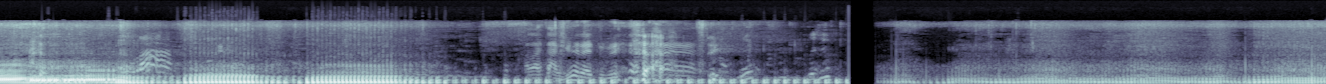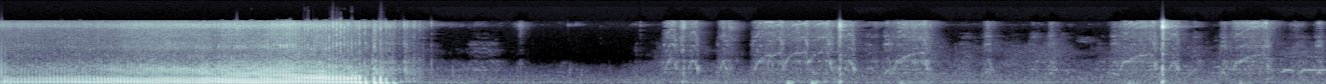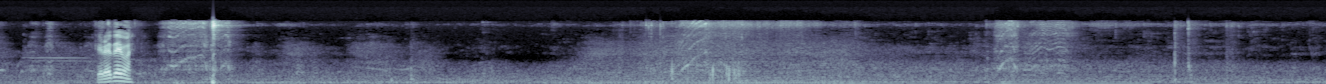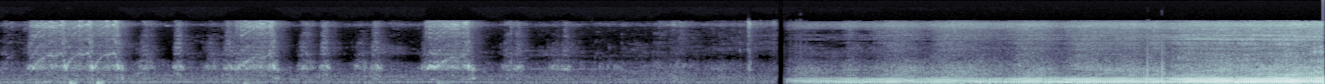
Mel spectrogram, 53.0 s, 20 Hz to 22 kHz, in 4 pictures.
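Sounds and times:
mechanical clicks and scrapes: 0:19.7 - 0:22.8, 0:23.8 - 0:26.5, 0:28.1 - 0:29.0, 0:32.8 - 0:35.1, 0:36.4 - 0:37.8, 0:39.8 - 0:45.6
dirt bike kick-start clatter: 0:19.8 - 0:22.7, 0:28.2 - 0:29.0, 0:33.0 - 0:34.2, 0:40.0 - 0:41.2.

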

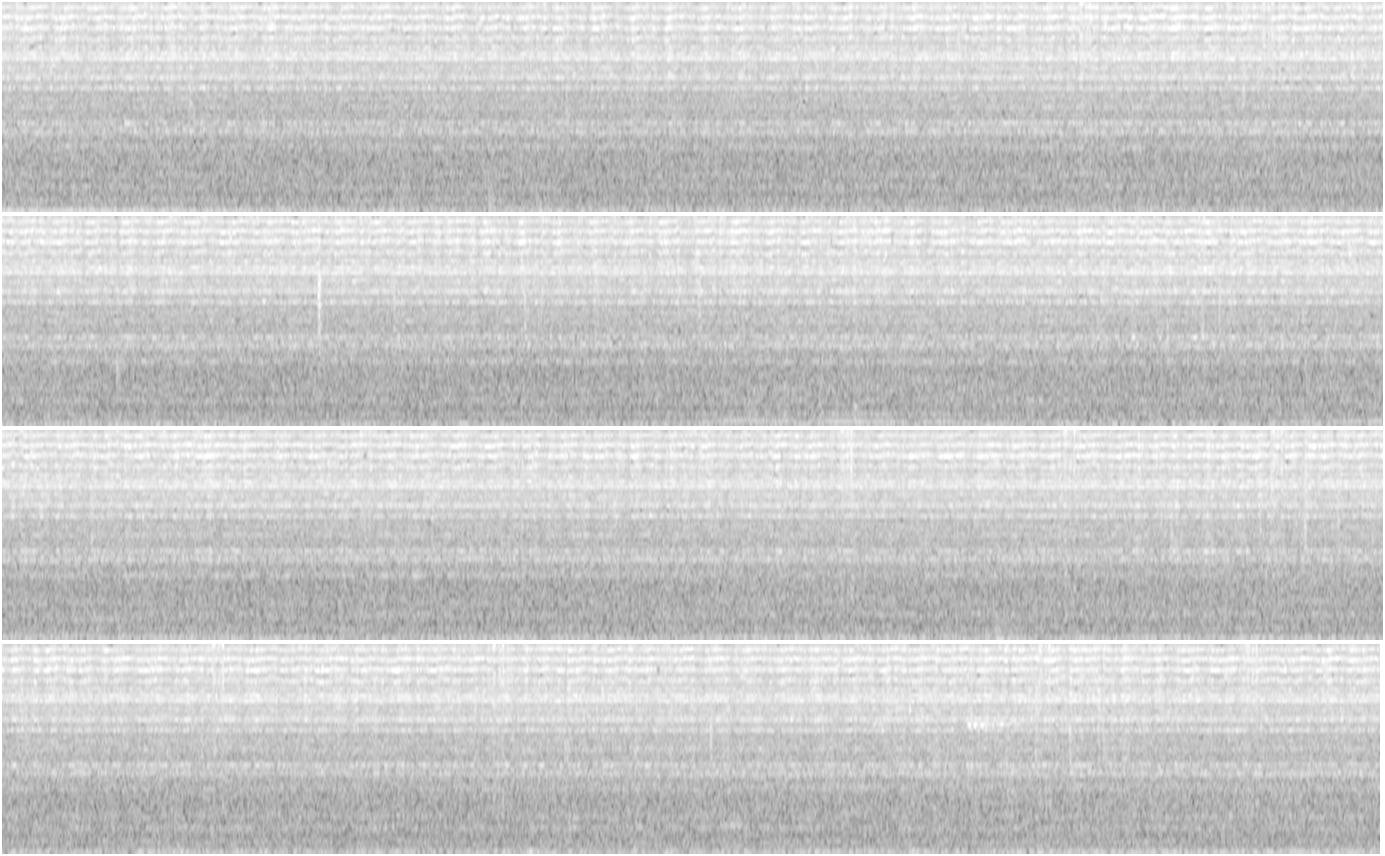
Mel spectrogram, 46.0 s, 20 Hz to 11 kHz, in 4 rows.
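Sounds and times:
faint ticks: 0:13.8 - 0:14.5.

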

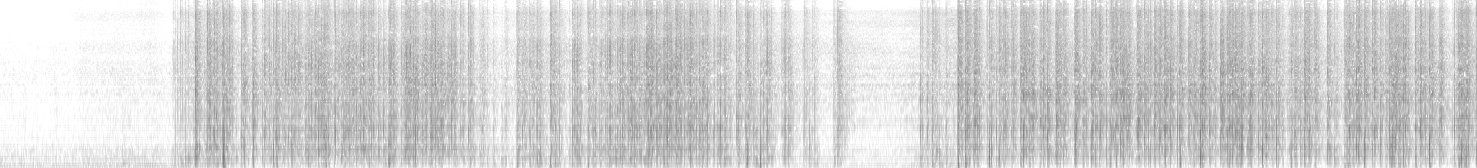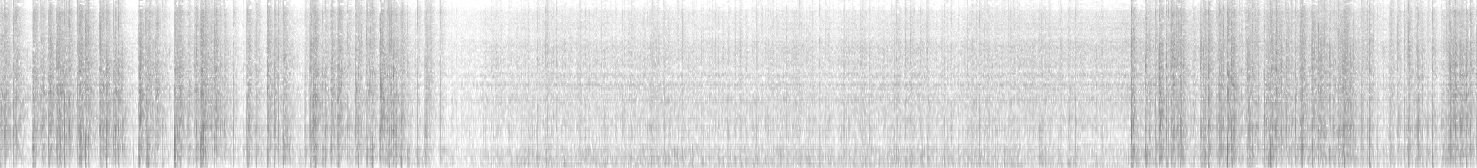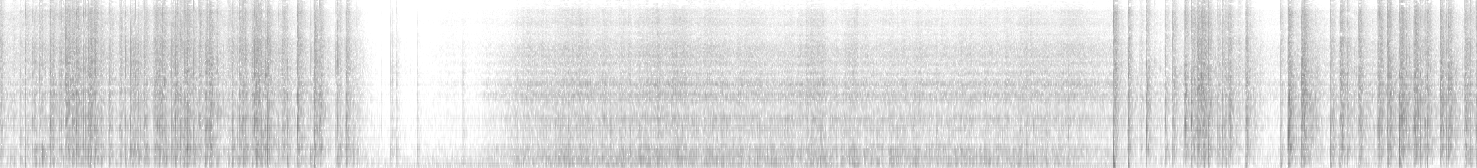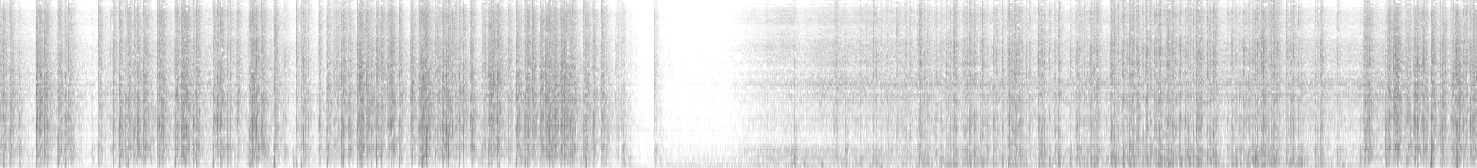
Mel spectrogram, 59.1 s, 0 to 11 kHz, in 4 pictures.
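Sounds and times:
firework fountain hissing and crackling: 0:00.0 - 0:59.0.

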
